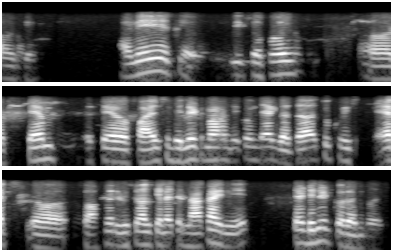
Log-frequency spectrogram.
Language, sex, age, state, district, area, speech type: Goan Konkani, male, 18-30, Goa, Murmgao, rural, conversation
